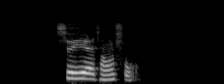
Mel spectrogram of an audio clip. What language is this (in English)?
Chinese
